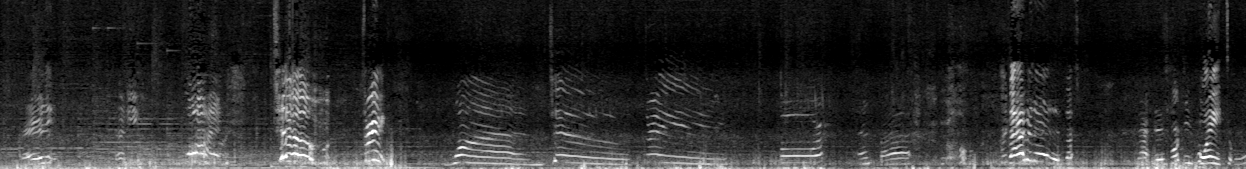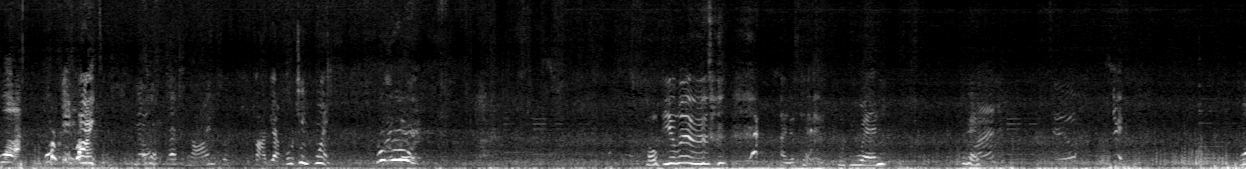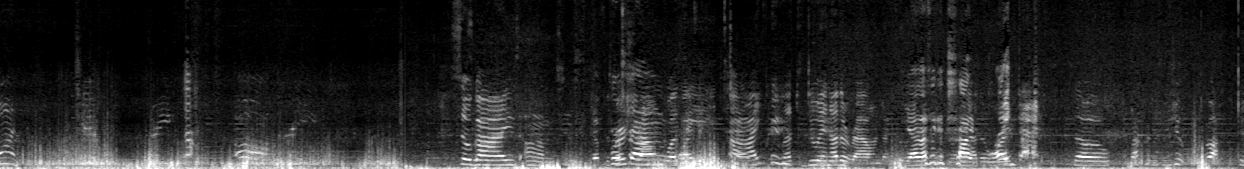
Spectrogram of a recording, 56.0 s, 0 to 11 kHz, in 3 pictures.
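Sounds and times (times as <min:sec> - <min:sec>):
wind rumble on microphone: 0:00.0 - 0:56.0
girls exclaiming and calling: 0:00.2 - 0:42.7, 0:44.1 - 0:56.0
children crying and squealing: 0:02.0 - 0:05.9.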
